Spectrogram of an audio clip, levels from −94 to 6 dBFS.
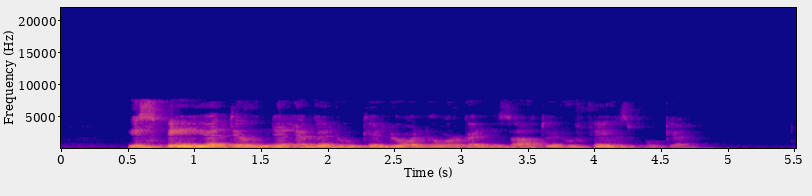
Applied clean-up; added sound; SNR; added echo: none; none; none; reverberation time 0.5 s.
